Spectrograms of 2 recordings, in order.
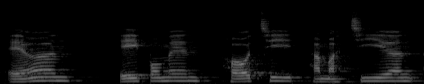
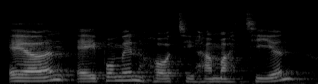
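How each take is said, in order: First: A pause separates each word from the next. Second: The words run together without pauses. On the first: The speaker calls it wrong. "de uma forma quebrada" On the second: The speaker calls it right. "ajuda na fluência da sua leitura"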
